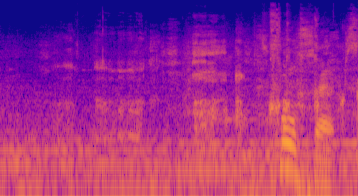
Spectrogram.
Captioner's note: soldier gasping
